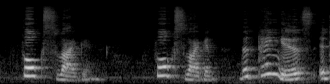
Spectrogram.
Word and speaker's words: Volkswagen: The thing is, it is German and in German the W sound is a F, like the W is pronounced as F, so therefore it becomes Volkswagen and not Volkswagen.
